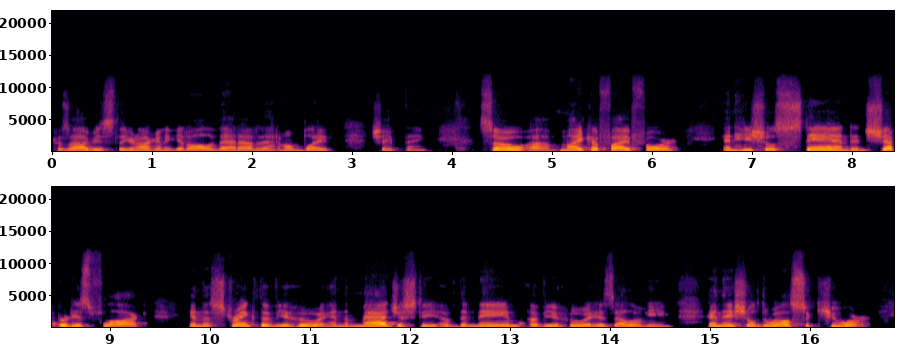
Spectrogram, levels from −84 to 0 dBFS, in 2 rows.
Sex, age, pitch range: male, 40-59, 140-170 Hz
